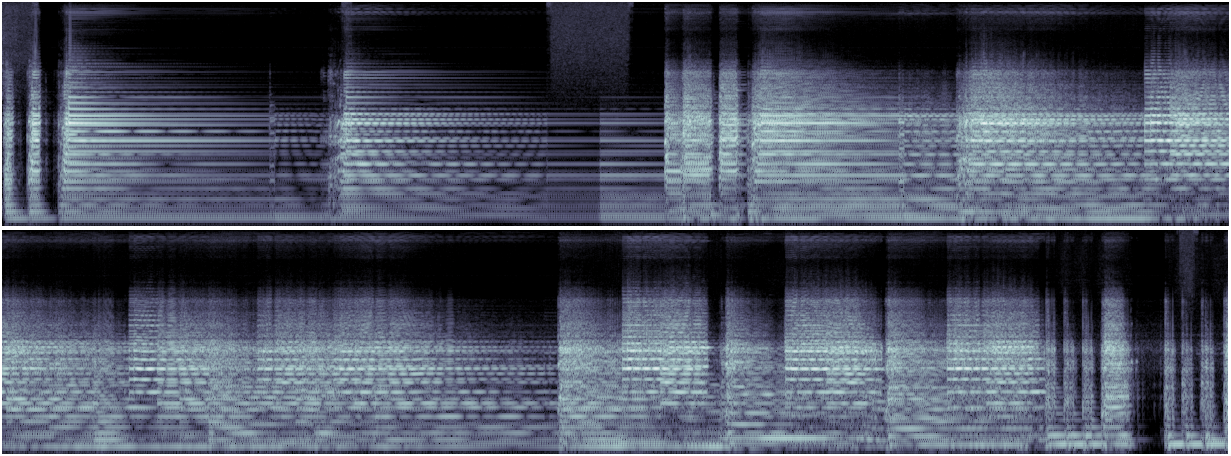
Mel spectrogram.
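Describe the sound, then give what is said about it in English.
An electric guitar plays loud sustained chords and riffs through a chorus effect into a distorted amp, giving a thick, shimmering, gritty tone. It plays alone with no voices. “sort of a chorus into the front end of a distorted amp sound”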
